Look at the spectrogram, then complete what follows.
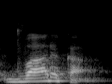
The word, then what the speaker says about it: Dwaraka: So we should pronounce va, Dwaraka and Vrindavan and like that. Yeah, so I mean in Bengali that sound is not even pronounced at all. It's like Dwaraka and Ishwara. That is Yeah. va, like Brindabon, and so on. So that's Yeah, either it's not pronounced at all or it's ba.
